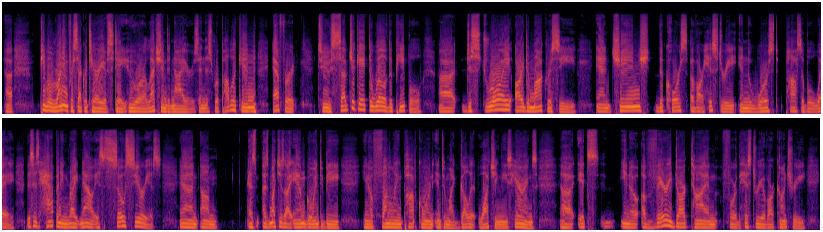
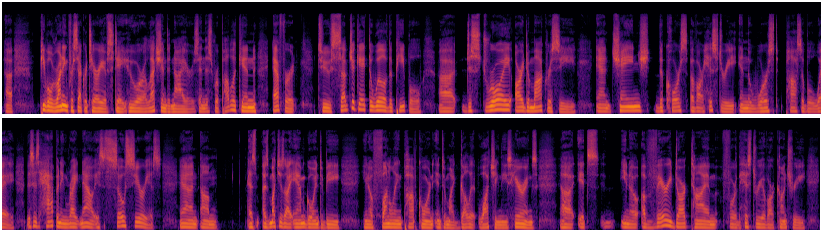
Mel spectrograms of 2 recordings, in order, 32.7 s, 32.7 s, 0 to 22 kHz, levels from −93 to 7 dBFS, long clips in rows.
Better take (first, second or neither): second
